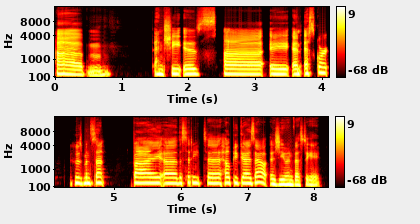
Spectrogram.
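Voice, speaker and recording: A woman guest on a tabletop game podcast, talking hesitantly with quick asides. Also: mid-range voice, fairly even intonation, clean tone, no echo, clean studio sound. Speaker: guest player, social media manager. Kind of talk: casual podcast chat.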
